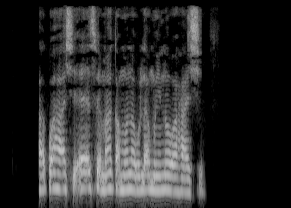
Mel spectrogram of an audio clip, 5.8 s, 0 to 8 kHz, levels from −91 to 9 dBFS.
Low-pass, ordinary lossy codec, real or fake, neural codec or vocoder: 7.2 kHz; AAC, 32 kbps; fake; vocoder, 44.1 kHz, 80 mel bands, Vocos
